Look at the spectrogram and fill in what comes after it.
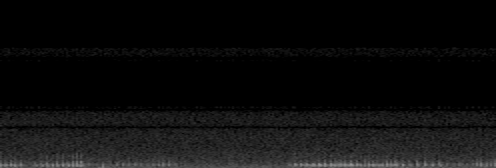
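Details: Frogs gathered on spawn in a flooded cattle grid in Cork, Ireland, during the spawning season: rapid rattling croaks, a burst of nearly two seconds, a silent pause, then another long purring run from overlapping callers.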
